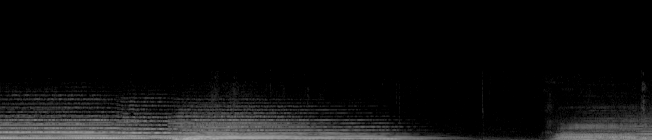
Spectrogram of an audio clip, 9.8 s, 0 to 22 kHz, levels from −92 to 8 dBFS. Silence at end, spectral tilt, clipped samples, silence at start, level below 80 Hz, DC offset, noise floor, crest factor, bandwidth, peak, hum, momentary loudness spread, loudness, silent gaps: 0 s; -7 dB/octave; under 0.1%; 0 s; -52 dBFS; under 0.1%; -74 dBFS; 16 dB; 8.2 kHz; -20 dBFS; none; 12 LU; -35 LUFS; none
